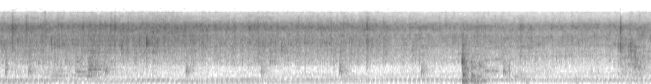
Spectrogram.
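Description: Marinated horse meat sizzling and frying in hot oil in a pan over a wood fire, just added and being stirred. A sharp knock about four and a half seconds in, and a smaller one near the end.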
